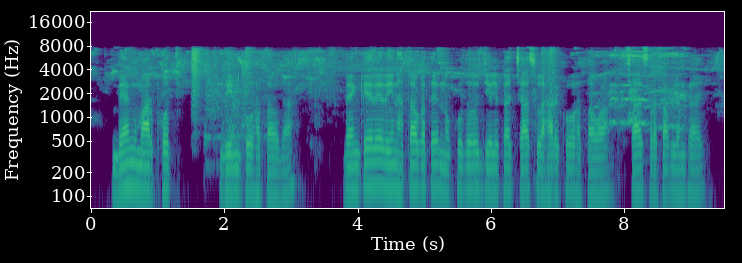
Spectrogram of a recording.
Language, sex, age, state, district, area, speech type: Santali, male, 45-60, West Bengal, Birbhum, rural, spontaneous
